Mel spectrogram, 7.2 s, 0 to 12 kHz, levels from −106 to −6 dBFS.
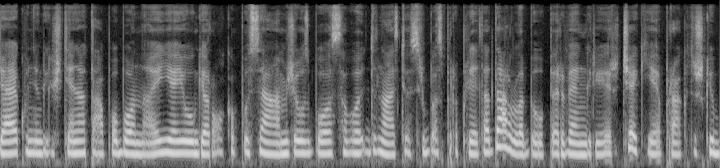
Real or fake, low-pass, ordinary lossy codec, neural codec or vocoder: real; 10.8 kHz; AAC, 64 kbps; none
